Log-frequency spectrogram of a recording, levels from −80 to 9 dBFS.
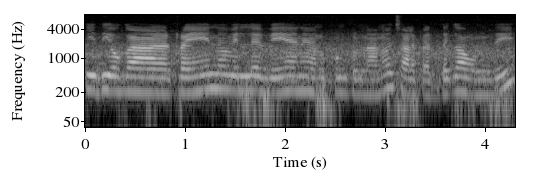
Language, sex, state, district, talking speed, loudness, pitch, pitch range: Telugu, female, Andhra Pradesh, Visakhapatnam, 125 wpm, -21 LUFS, 205 Hz, 200-220 Hz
